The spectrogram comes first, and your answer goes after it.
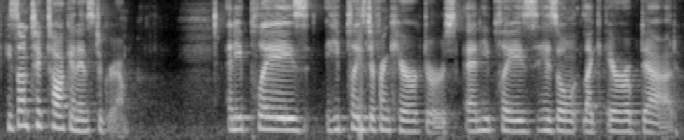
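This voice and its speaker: A woman's voice: medium pitch, fairly even intonation, moderate pace. A woman from Canada hosting a tarot livestream, chatting casually and rambling as she answers viewers by name, often laughing. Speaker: tarot reader and livestream host.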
